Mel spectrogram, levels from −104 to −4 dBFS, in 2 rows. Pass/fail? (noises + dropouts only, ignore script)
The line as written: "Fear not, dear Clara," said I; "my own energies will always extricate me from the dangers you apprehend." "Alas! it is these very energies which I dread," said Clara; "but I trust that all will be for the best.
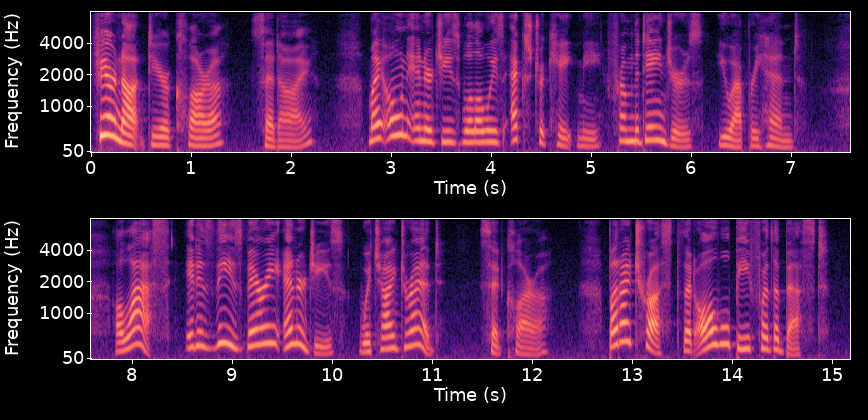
pass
